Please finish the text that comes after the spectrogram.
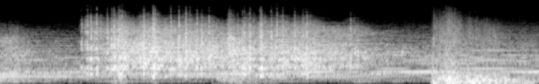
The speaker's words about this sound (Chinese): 惨了。多利放烟火警告他们了。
